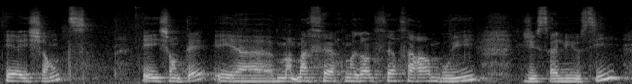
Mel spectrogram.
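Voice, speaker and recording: A woman from Kinshasa with a Congolese French accent, a gospel singer answering interview questions hesitantly, with many pauses. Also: low-pitched, mellow, slight background noise.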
